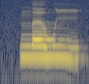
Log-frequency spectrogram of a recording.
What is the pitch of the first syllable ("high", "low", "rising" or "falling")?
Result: low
